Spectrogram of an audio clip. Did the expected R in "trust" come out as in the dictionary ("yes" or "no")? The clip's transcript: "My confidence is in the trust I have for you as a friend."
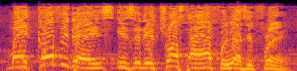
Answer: yes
